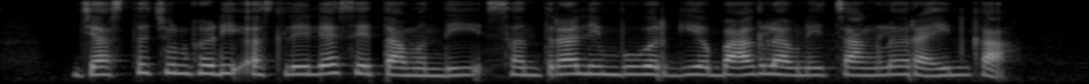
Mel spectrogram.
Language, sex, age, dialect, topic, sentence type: Marathi, female, 36-40, Varhadi, agriculture, question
